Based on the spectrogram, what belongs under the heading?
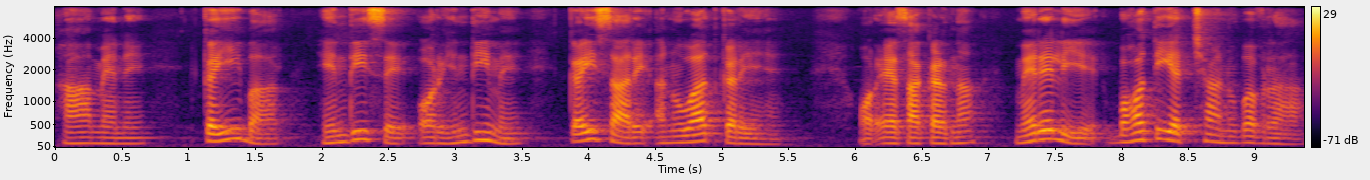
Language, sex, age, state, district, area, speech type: Hindi, male, 18-30, Madhya Pradesh, Indore, urban, spontaneous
